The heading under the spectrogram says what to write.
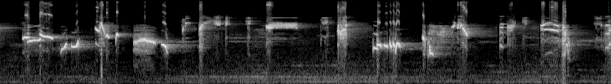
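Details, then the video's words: Orange-headed thrush song for training a bird reluctant to sing: rich, varied phrases mixing fluty whistles, rising and falling slurs and sharp chips, delivered continuously. "Terapi Burung Anis Kembang | Atasi Burung Anis Kembang Malas Bunyi Ikut Nyaut"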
